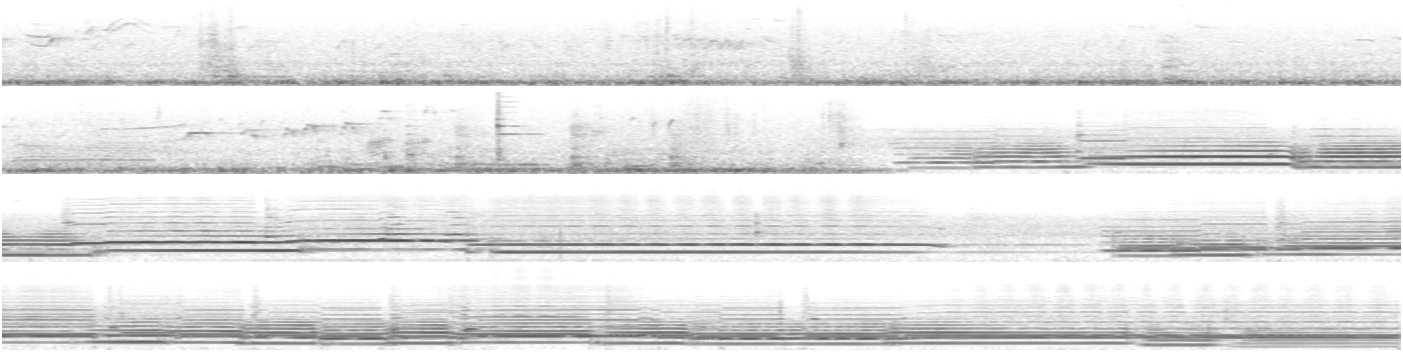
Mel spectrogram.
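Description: For about the first eleven seconds, outdoor ambience with a low rumble like wind on the microphone and a few faint bird chirps. After that a slow flute melody with held notes takes over and carries on to the end.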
